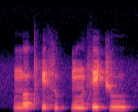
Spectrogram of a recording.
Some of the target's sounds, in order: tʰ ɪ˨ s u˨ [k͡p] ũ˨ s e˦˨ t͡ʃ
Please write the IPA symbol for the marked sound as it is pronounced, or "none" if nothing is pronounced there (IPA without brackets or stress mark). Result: k͡p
